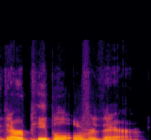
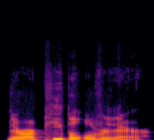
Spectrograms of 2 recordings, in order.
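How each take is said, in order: First: The word 'are' is dropped entirely. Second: The word 'are' is clearly pronounced.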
